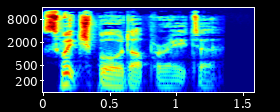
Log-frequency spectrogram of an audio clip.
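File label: "switchboard operator", British English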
